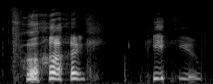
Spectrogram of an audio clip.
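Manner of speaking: loud high yell breaking into laughter; laughing shout. Retold or imitated. Yelling at Crystal who came back, laughing shout. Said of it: "I'm like".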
